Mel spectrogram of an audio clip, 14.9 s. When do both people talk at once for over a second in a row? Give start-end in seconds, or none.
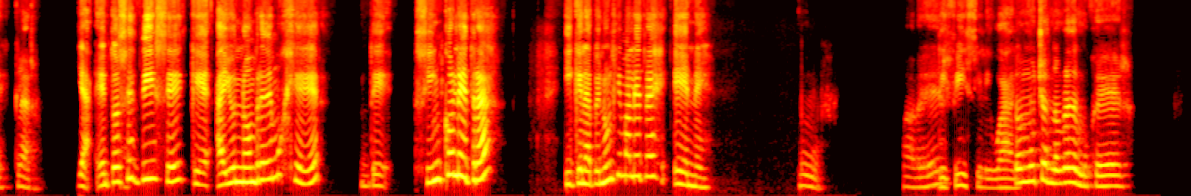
none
